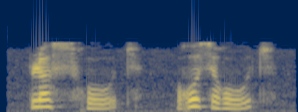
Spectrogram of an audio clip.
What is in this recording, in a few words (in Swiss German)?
"blassrot", Bas Rhin; vin; rose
